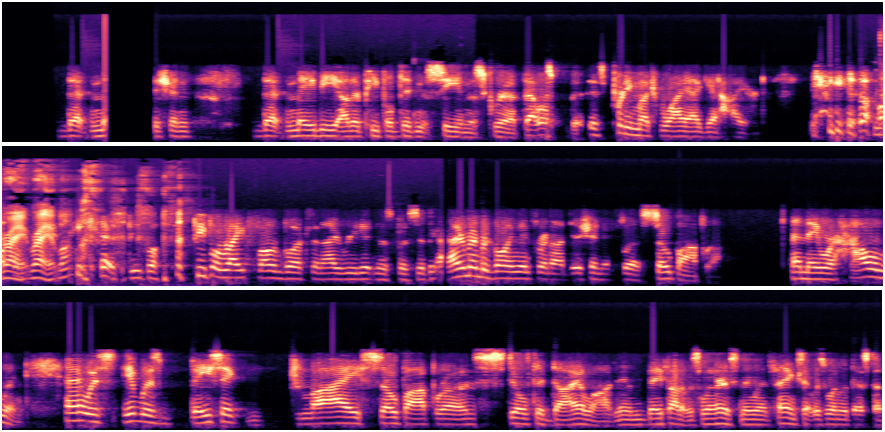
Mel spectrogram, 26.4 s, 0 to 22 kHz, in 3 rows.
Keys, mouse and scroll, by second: 0.2 ctrl+shift+Delete, 0.4 space, 0.9 space, 1.4 click, 1.4 space, 2.8 click, 3.4-4.4 drag, 5.2 click, 6.0 click, 6.5 ctrl+s, 7.5-9.7 drag, 10.0 click, 11.8 click, 13.1 Delete, 14.2 click, 14.9 click, 15.7 ctrl+s, 16.6-18.8 drag, 19.1 click, 20.1 click, 20.9 click, 22.9 click, 23.9 click, 24.5 ctrl+s, 25.5-26.4 drag.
